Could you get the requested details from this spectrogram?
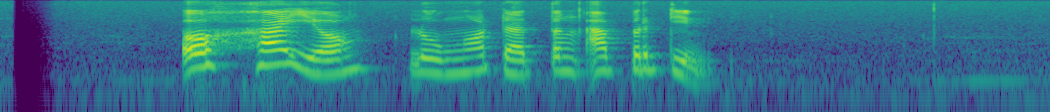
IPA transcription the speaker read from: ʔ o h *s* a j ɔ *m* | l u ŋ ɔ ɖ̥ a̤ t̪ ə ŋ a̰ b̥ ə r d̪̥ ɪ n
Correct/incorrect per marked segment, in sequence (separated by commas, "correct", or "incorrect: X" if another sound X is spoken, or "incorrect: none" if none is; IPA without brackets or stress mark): incorrect: h, incorrect: ŋ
